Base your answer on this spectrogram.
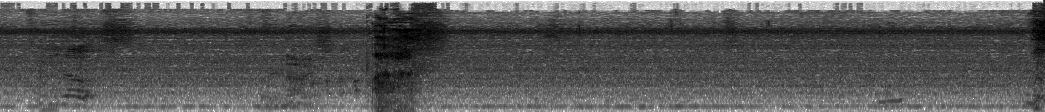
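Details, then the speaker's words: Adult sneezing after eating chocolate, a recently noticed trigger: one sharp, explosive sneeze over a steady background hum in a quiet indoor room. "That's sneezing. Oh my god! Not funny."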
